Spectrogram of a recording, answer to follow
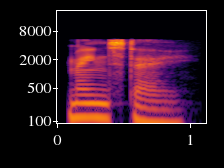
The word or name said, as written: mainstay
